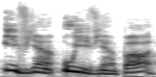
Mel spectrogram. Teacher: even when we speak actually, il becomes I everywhere, consonant or vowel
